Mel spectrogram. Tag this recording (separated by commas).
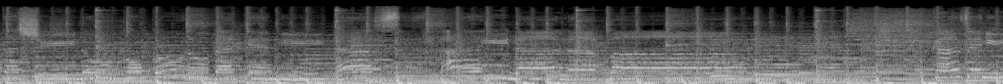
Happy music, Music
